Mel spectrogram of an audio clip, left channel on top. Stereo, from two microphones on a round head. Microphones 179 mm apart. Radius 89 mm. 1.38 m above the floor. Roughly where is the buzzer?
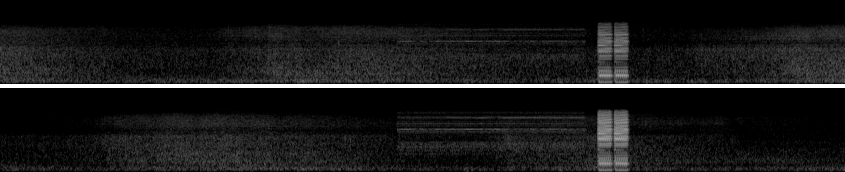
Right.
